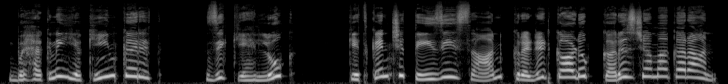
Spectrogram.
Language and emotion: Kashmiri, surprised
